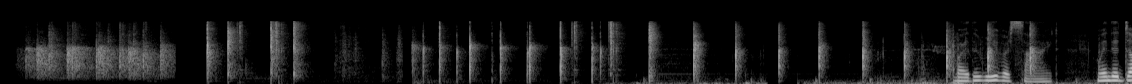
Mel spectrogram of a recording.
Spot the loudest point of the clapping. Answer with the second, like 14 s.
2 s.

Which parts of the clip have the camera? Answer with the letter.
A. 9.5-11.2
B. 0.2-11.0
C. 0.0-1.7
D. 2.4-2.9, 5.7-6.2
D.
